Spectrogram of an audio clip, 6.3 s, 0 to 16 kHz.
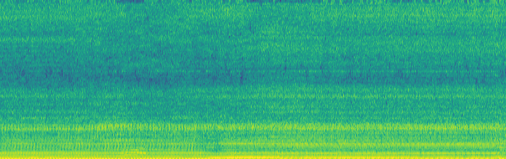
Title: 1979 35 hp evinrude misfire or clutch dog slip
